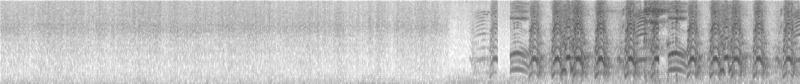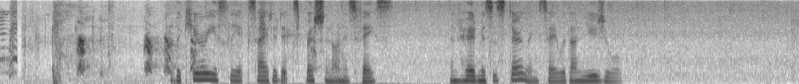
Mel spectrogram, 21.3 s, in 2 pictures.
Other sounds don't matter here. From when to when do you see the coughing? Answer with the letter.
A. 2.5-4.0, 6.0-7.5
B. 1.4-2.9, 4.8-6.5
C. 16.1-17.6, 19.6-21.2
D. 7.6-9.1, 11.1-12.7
D.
